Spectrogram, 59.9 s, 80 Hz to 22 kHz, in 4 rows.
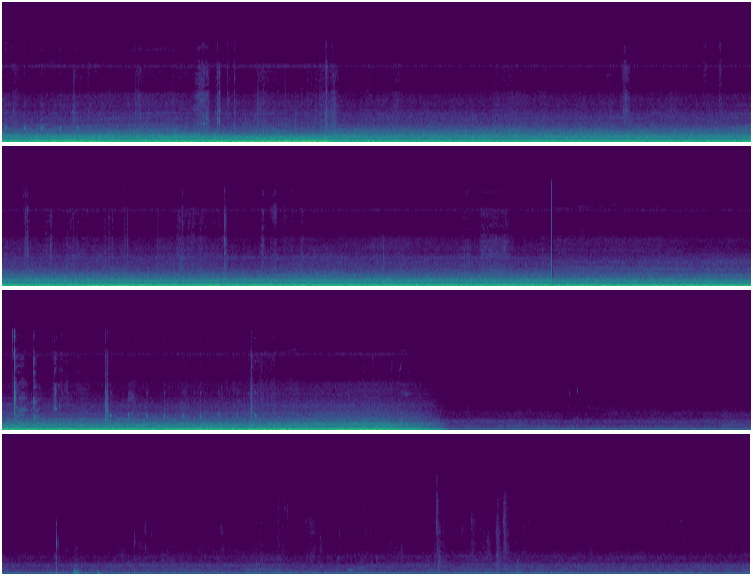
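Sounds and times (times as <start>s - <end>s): road rumble inside moving car: 0.0s - 39.1s.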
